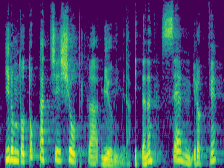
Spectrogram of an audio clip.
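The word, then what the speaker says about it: שֵׁם: 이때는 샘 이렇게 발음을 합니다.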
